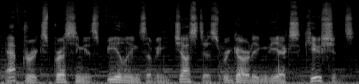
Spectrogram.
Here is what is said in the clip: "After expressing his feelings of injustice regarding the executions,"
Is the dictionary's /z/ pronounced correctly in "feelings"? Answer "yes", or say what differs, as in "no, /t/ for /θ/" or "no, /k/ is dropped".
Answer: yes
